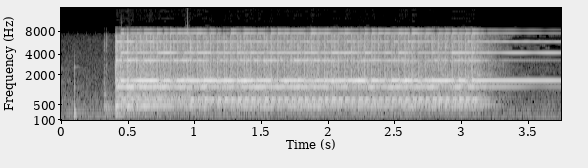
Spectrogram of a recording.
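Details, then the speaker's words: Verizon single-slot payphone at initial checkout, analyzer sending a ring cycle like an incoming call: bright, even metallic bell ring for about three seconds, fading cleanly; ringer works normally. "now what we want to do is go ahead and use the analyzer and send a ring cycle like you were getting a call so we'll start that"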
